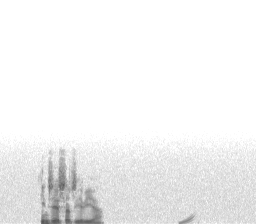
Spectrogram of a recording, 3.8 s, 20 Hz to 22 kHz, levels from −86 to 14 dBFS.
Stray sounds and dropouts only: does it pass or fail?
fail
